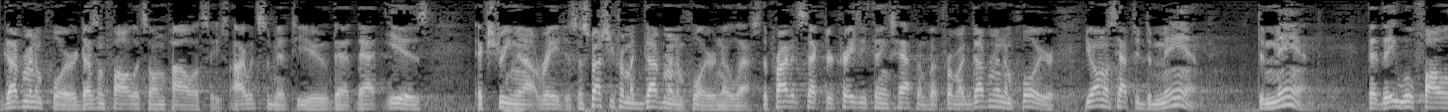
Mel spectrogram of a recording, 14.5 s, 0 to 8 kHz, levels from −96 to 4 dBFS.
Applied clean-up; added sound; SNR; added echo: none; none; none; none.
